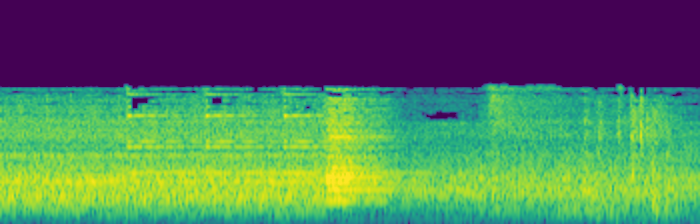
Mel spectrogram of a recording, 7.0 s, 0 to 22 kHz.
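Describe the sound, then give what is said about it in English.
Passenger train number 55 from Chicago rolls into track 1 at the station in New Orleans with a steady rumble of wheels and cars, a brief horn-like blast midway, then the noise eases to a lower, settling clatter. “arriving from Chicago on track 1, train number 55, the Panama Limited.”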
